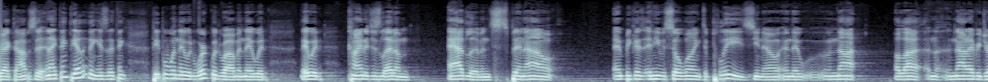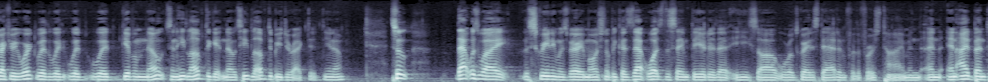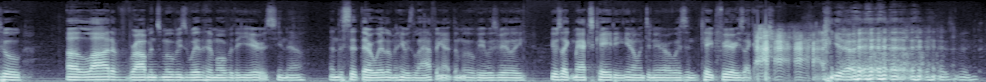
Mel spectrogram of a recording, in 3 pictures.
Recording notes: Screen Talk came to Park City for the Sundance Film Festival this week. Live recording of the latest episode, which took place in front of a sold-out crowd at the Airbnb Haus on Main Street.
